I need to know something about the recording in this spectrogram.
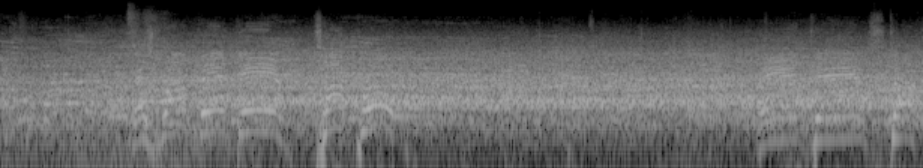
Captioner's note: crowd cheering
